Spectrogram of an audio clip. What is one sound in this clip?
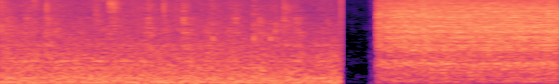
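A train rumbles heavily along the tracks, heard from inside the cab.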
